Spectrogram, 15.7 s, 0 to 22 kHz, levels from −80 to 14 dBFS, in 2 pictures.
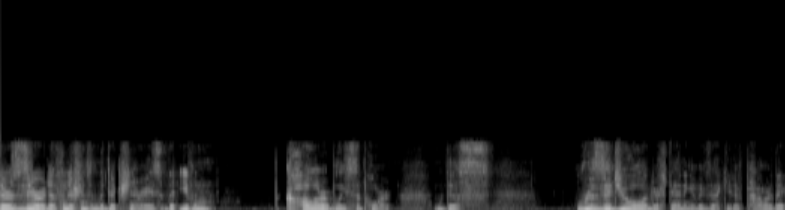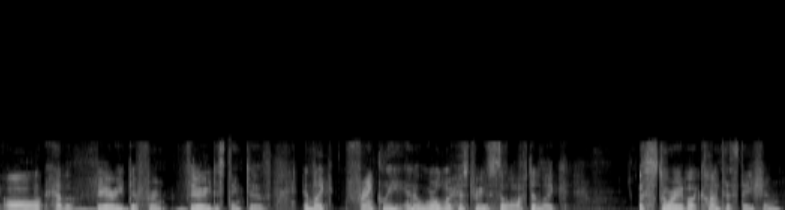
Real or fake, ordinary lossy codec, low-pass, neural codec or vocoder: real; AAC, 32 kbps; 7.2 kHz; none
